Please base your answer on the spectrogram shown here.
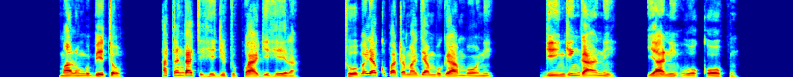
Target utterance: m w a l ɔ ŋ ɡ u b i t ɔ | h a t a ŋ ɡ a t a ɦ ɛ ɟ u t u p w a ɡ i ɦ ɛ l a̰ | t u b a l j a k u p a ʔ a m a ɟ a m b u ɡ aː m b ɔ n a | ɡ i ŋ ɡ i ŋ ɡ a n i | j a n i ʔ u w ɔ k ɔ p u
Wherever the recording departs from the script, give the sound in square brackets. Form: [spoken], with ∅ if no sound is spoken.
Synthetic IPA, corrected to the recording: m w a l ɔ ŋ ɡ u b i t ɔ | h a t a ŋ ɡ a t [i] ɦ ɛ ɟ u t u p w a ɡ i ɦ ɛ l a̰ | t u b a l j a k u p a [t] a m a ɟ a m b u ɡ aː m b ɔ n [i] | ɡ i ŋ ɡ i ŋ ɡ a n i | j a n i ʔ u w ɔ k ɔ p u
